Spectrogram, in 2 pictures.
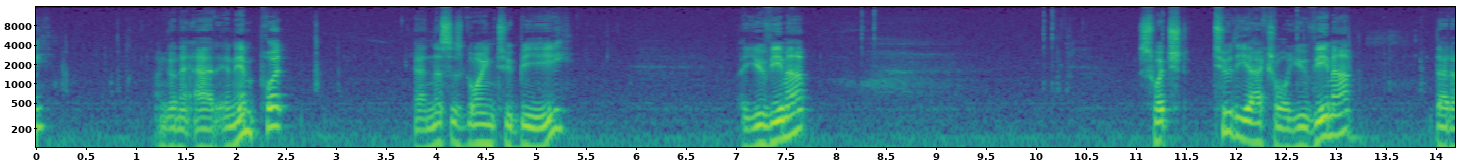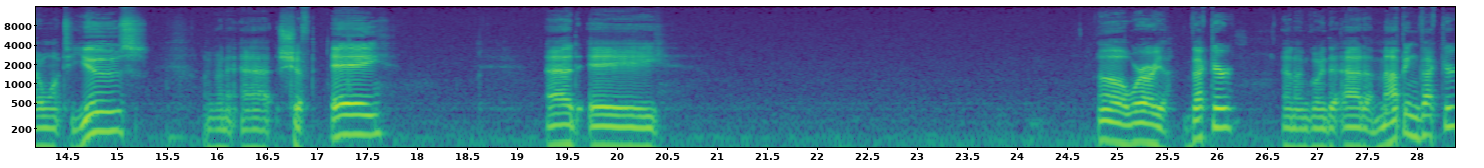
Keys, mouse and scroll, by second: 11.3-12.7 drag, 17.2 shift+a.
